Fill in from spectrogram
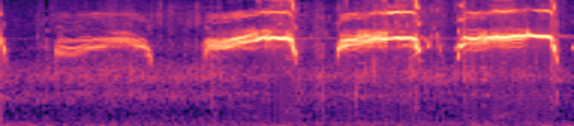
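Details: Eaglet of the Bald eagle, loud and close at a northeast Florida nest during an evening feeding, giving four long high whistled wails, each flat with a falling end, about one per second.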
